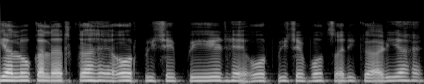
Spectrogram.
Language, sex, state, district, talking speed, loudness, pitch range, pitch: Hindi, female, Bihar, West Champaran, 195 wpm, -20 LUFS, 170-180 Hz, 170 Hz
